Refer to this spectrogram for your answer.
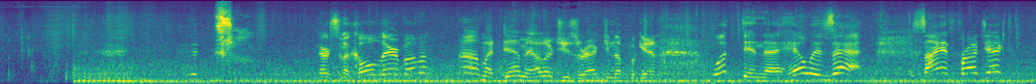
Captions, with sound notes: (Dominguez sneezing) Nursing a cold there, bubba? Oh, my damn allergies are acting up again. What in the hell is that? A science project?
